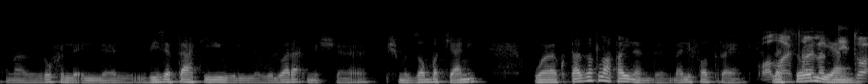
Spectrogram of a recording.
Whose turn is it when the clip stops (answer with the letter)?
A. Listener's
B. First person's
A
